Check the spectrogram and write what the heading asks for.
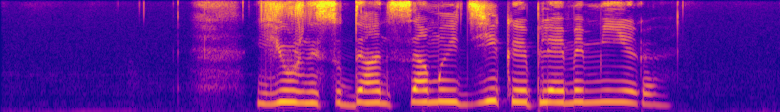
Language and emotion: Russian, positive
